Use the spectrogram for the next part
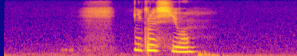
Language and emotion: Russian, sad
